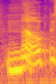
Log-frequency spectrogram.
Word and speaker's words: nope: Quando pronúncia no really, really a palavra nope pronunciamos sem a letra e no final.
